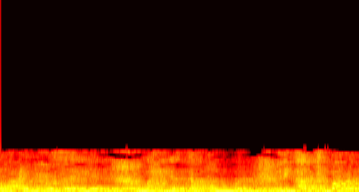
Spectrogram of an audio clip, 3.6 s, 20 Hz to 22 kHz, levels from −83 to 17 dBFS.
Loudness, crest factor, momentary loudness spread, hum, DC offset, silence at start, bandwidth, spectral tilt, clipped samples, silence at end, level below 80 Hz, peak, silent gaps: -9 LUFS; 8 dB; 1 LU; none; under 0.1%; 0 s; 5 kHz; -7.5 dB/octave; under 0.1%; 0 s; -40 dBFS; 0 dBFS; none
